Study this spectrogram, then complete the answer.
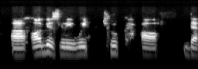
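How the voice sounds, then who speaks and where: A man with an Italian accent, medium pitch, fairly even intonation and a fairly slow pace. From Sicily, Italy. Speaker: real estate agent. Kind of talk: podcast interview.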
